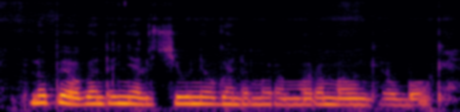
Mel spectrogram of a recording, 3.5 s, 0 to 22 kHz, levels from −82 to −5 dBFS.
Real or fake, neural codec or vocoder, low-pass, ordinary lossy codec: real; none; none; none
